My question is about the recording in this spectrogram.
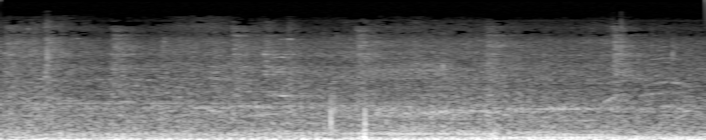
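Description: A steady low rumble of background noise, with a couple of faint clicks about two seconds in.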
